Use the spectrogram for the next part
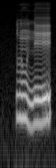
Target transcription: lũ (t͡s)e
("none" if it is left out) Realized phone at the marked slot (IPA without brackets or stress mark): n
